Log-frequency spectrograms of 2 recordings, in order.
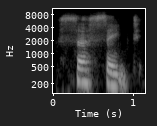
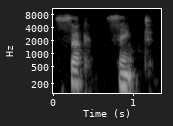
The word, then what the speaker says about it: succinct: heard mary and eric the word s-u-c-c-i-n-t is not pronounced succinct it's succinct so that was the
